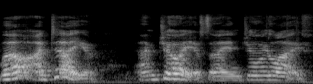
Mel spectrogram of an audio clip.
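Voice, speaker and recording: A woman's voice comes with audible room echo over noticeable background noise. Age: 80s+. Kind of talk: casual chat.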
